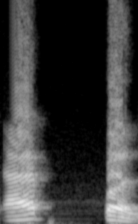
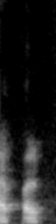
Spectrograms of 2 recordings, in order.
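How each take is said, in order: First: Apple split into two slow beats, एप-पल; syllable by syllable. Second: Said in the usual way. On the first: Shown as a demonstration. Teacher counting mouth openings, Apple broken into two beats. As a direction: pause inside Apple between its two syllables. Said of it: "दो बार open होता है हमारा मुंह". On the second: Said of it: "दो बार open होता है".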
